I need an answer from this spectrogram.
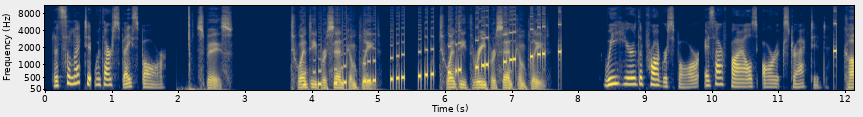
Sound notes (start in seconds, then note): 5.6 beeping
